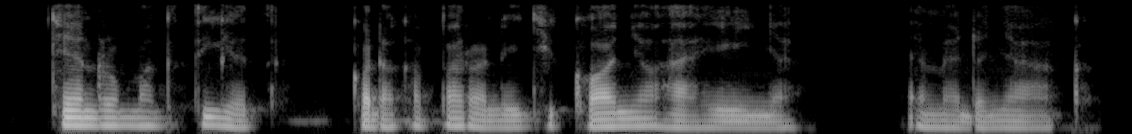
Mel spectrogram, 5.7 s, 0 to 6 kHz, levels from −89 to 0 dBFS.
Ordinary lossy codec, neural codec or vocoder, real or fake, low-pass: none; codec, 16 kHz, 8 kbps, FunCodec, trained on Chinese and English, 25 frames a second; fake; 5.4 kHz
